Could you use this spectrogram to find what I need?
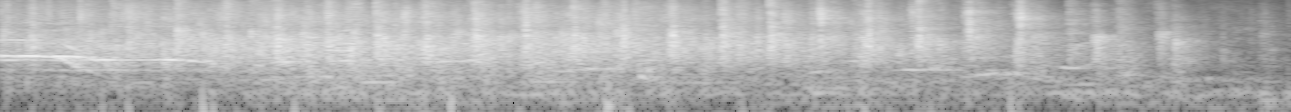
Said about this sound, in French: S'il vous plaît, un tonnerre d'applaudissements.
